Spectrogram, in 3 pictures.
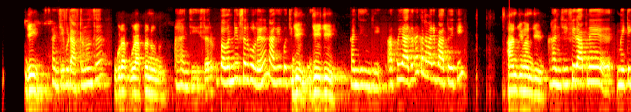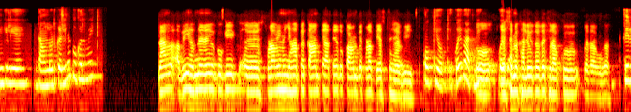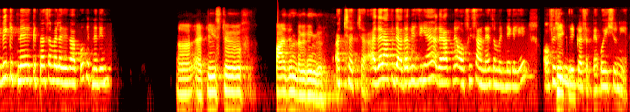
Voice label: call recording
